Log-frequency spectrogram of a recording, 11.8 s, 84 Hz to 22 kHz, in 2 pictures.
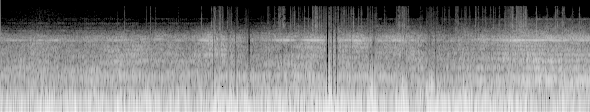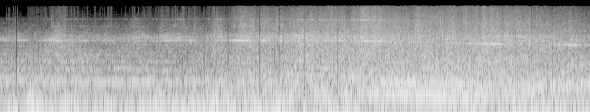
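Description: Pilatus PC-7 turboprop trainer, its Pratt & Whitney PT6A engine and propeller droning with a steady whine and growing louder as it approaches. It passes low overhead about ten seconds in, and the whine drops in pitch as it goes by.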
